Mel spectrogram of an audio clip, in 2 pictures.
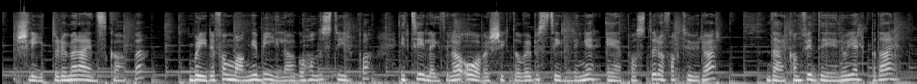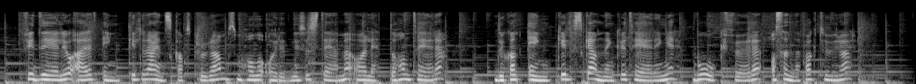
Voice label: locutora noruega norwegian voiceover

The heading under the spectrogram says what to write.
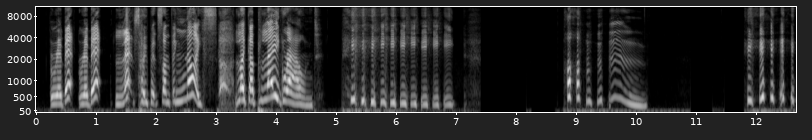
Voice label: english voiceover cartoon voices locutora inglesa

